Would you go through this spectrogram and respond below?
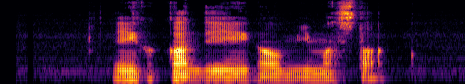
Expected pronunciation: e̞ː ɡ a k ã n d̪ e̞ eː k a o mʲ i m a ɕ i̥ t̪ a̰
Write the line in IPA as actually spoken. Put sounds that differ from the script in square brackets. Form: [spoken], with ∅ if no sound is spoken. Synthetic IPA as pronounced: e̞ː ɡ a k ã n d̪ e̞ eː [ɡ] a o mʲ i m a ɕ i̥ t̪ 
